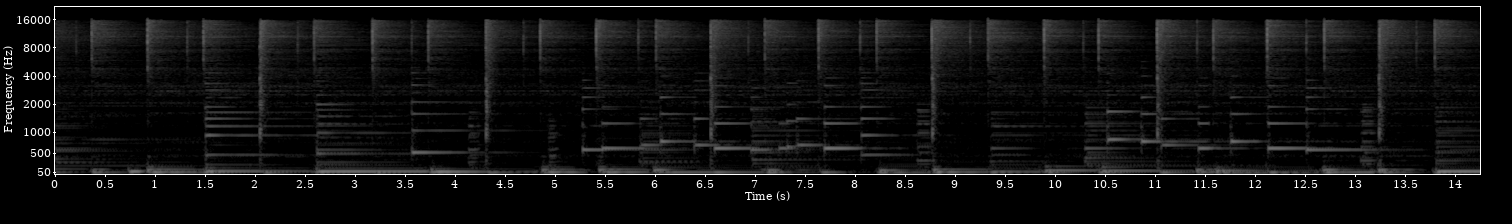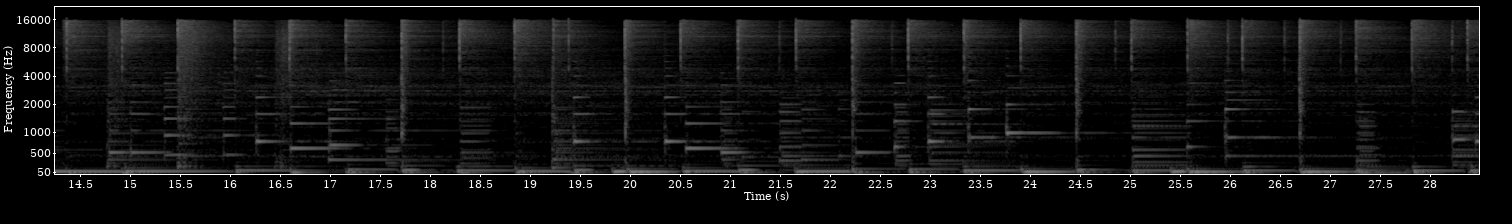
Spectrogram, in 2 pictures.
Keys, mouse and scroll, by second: 0.3-0.6 middle drag, 1.1 click, 1.4 h, 2.2-2.7 drag, 3.2 middle drag, 4.2 click, 4.6 middle click, 5.1-5.5 drag, 5.9-6.2 middle drag, 6.8 click, 7.1-7.7 scroll up 4, 8.4 a, 8.8-9.2 scroll down 2.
